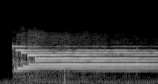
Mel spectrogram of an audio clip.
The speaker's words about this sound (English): You will know it is time to turn the page when Tinkerbell rings her little bells like this.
